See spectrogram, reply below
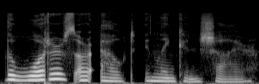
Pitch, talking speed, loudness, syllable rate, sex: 165 Hz, 140 wpm, -18 LUFS, 4.8 syllables/s, female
